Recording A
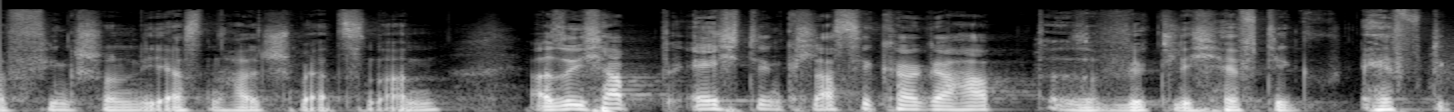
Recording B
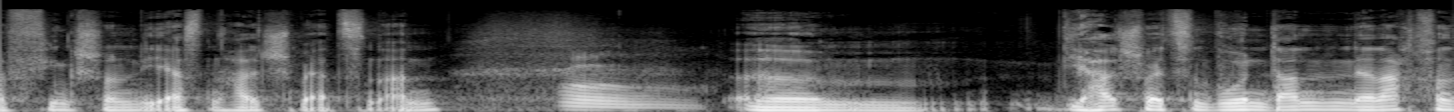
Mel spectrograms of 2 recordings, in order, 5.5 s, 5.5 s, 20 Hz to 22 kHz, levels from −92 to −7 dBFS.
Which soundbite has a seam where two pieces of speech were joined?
A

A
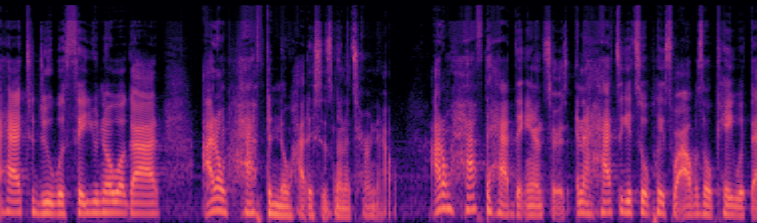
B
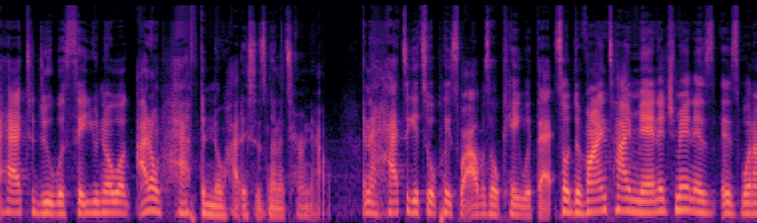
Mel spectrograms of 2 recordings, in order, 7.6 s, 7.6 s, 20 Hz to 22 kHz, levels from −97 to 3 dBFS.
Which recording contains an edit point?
B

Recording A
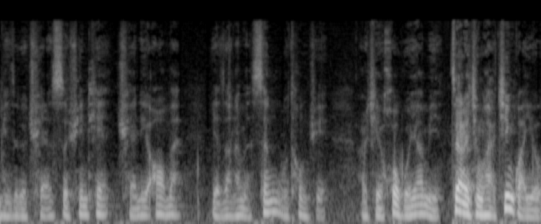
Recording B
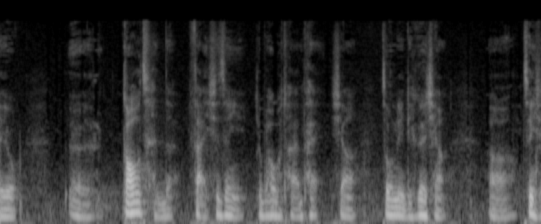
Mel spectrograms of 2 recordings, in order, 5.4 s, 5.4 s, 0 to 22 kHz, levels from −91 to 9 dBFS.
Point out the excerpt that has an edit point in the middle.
A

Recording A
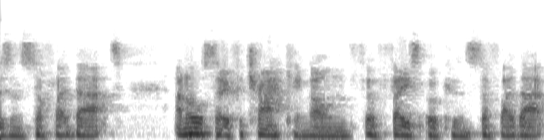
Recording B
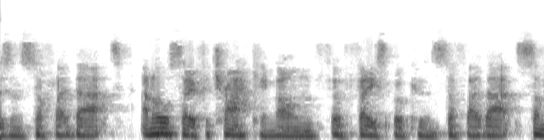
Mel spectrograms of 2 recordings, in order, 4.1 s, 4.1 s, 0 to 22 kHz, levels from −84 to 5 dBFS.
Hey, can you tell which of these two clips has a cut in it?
B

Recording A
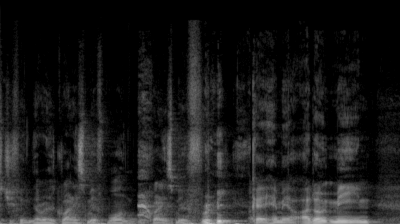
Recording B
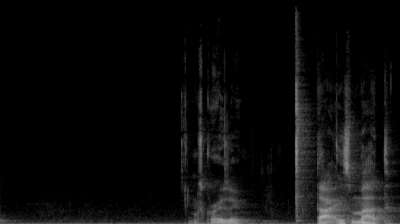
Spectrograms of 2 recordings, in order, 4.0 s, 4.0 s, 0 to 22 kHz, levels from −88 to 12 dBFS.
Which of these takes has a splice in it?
A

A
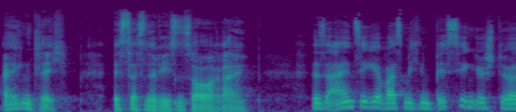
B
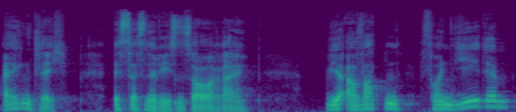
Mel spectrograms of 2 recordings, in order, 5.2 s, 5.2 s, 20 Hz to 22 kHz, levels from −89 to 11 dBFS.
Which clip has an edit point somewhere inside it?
A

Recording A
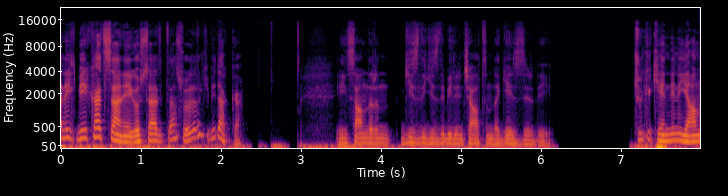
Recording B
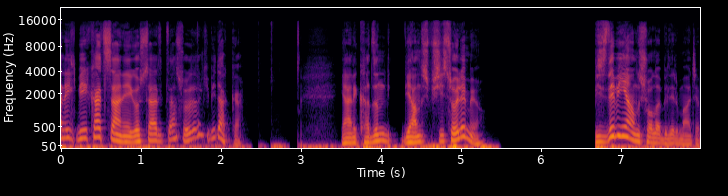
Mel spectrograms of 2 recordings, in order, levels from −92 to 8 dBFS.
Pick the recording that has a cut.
A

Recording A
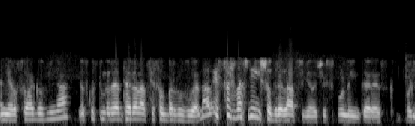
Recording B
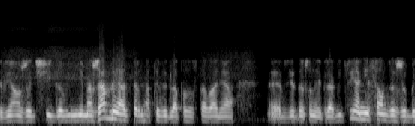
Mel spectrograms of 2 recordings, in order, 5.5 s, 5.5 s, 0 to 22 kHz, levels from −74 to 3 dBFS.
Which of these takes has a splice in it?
A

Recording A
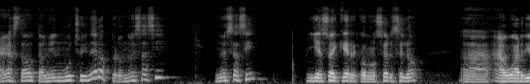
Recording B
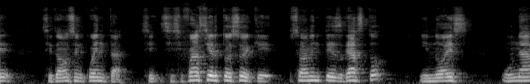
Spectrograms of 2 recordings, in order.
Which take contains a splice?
A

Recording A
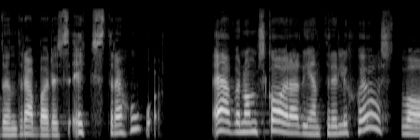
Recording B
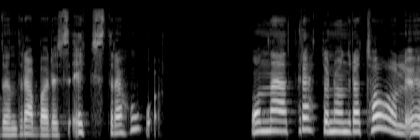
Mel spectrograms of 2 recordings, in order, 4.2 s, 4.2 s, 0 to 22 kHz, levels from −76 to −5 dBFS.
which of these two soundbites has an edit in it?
A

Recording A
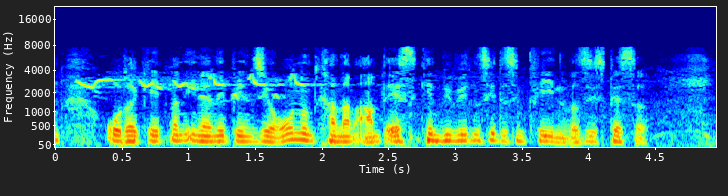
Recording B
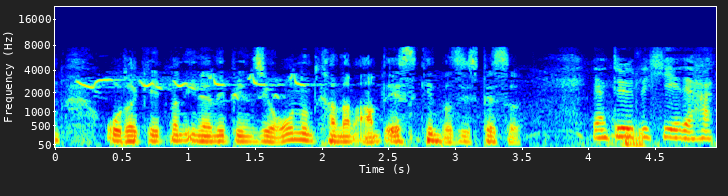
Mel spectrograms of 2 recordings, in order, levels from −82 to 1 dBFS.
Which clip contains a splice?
B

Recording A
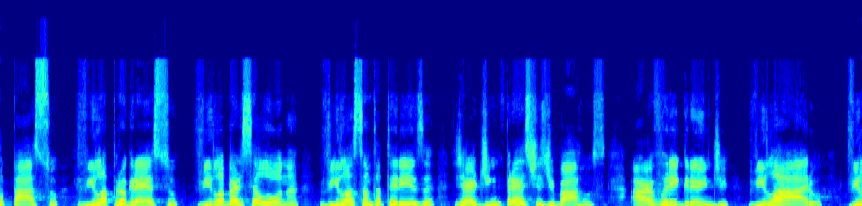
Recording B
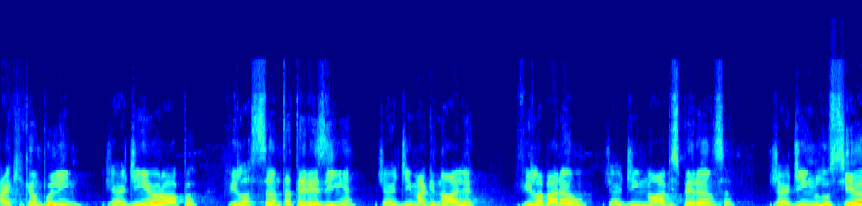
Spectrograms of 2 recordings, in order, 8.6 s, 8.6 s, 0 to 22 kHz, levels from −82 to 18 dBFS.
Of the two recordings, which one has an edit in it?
B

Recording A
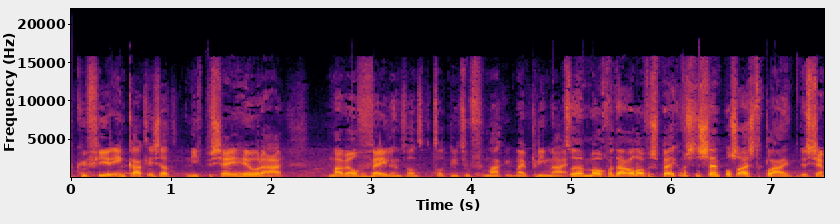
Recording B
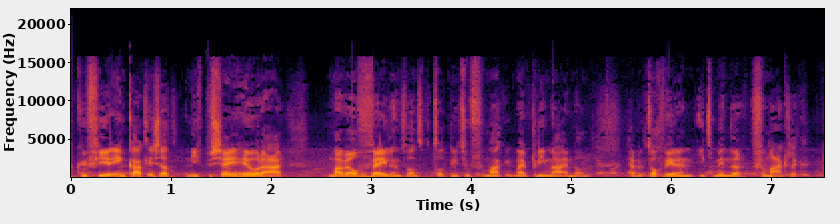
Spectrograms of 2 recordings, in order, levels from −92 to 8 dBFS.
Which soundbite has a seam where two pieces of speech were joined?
A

